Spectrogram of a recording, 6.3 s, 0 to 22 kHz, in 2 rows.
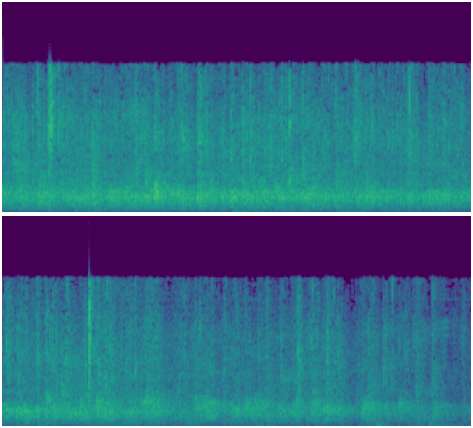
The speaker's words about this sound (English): And he's coming with him the 5 Smooth Stone Award recipients. Yeah, let's keep clapping for these guys as they make their way up.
